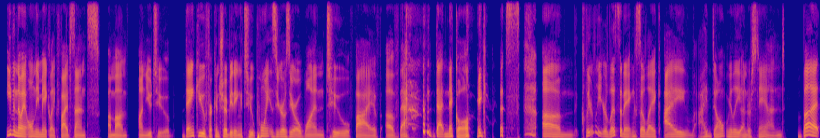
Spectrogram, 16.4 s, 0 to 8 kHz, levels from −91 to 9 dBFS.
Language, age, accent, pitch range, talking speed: English, 20-39, American, 105-130 Hz, 130 wpm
